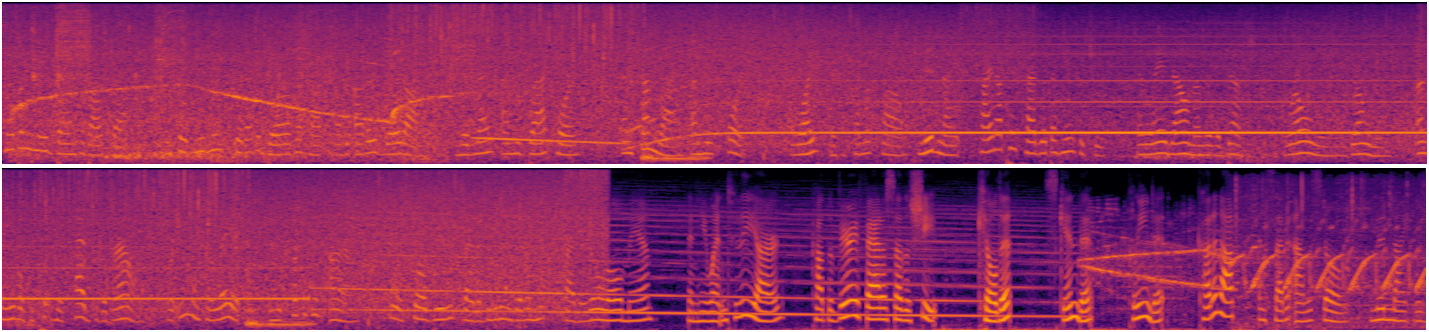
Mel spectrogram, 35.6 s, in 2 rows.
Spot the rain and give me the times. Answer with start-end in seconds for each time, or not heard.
0.0-25.4.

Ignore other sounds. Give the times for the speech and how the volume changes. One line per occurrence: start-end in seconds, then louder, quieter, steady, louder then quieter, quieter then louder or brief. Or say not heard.
0.0-35.5 louder.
